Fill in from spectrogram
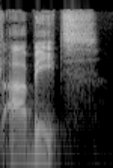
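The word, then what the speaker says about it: Apizza: Cafe a Pizza, pronounced Abitz, Wyoming Avenue in 40 Fort.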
